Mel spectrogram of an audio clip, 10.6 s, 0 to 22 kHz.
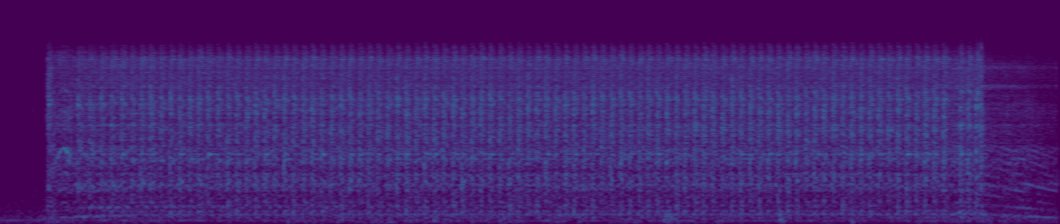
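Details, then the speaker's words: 1981 Datsun 280ZX just fitted with new fuel injectors during a service for loss of power and rough idle: engine catches and settles into steady run with a strong airy hiss on top; owner still hears hissing, suspects air leak, unconfirmed. "I'm still hearing that hissy noise"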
